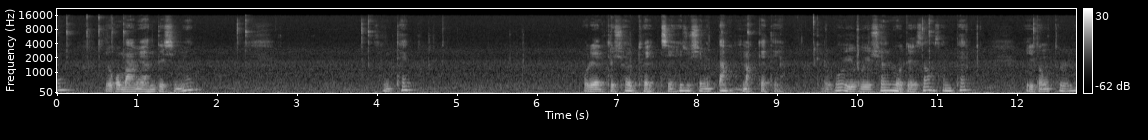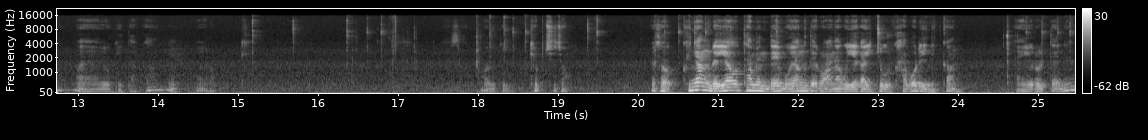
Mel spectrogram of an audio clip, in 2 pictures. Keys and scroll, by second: 0.9 alt+2, 9.9 alt+5, 11.3 w, 17.6 alt+r, 21.9 alt+z, 23.5 ctrl+z.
